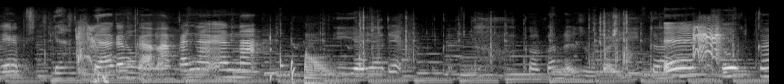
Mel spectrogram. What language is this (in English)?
Indonesian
